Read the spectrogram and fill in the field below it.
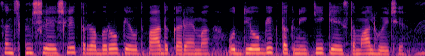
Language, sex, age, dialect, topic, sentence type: Maithili, female, 25-30, Angika, agriculture, statement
